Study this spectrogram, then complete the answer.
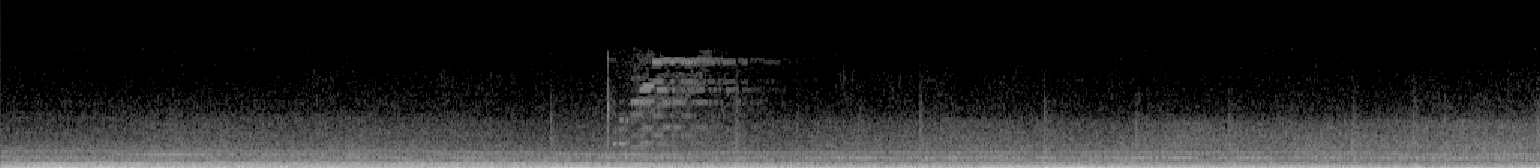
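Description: A hovering aircraft's engine hums and rumbles steadily.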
